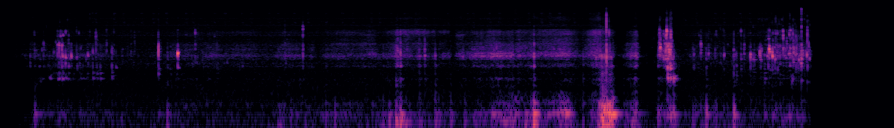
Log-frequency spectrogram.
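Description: Stream water splashing and sloshing right at the microphone, mixed with knocks and bumps from the camera being handled at the water's surface. The loudest bump comes about six seconds in, and the sound cuts off suddenly about eight seconds in.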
